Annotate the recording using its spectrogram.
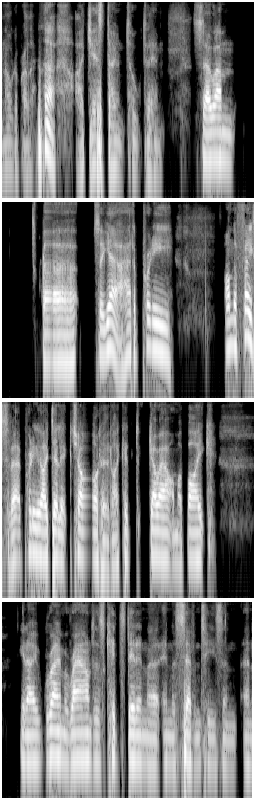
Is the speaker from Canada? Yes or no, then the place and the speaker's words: no; Albury, South East England, United Kingdom; accent: posh; now in London, United Kingdom; I grew up in a tied cottage next to a churchyard in a little village called Albury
